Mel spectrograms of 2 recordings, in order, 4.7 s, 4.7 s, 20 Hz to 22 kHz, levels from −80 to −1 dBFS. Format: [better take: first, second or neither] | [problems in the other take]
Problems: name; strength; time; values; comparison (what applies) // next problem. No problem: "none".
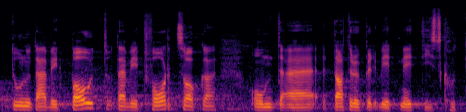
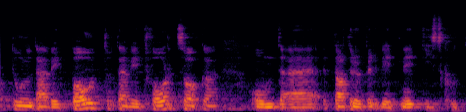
first | room echo; dies away in 0.3 s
